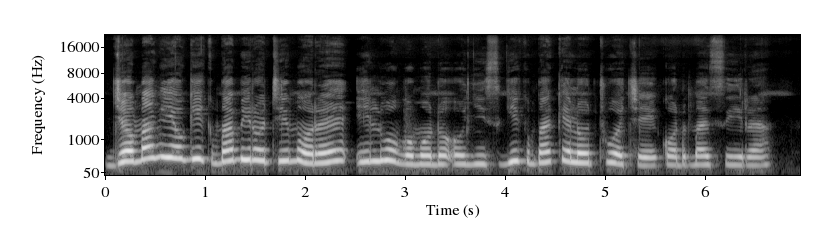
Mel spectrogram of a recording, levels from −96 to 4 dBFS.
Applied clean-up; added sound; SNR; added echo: none; none; none; none.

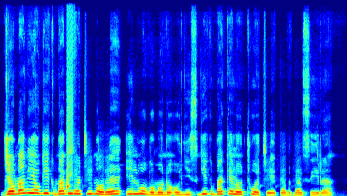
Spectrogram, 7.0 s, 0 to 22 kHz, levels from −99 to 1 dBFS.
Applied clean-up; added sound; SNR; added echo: neural mask model DeepFilterNet 3.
